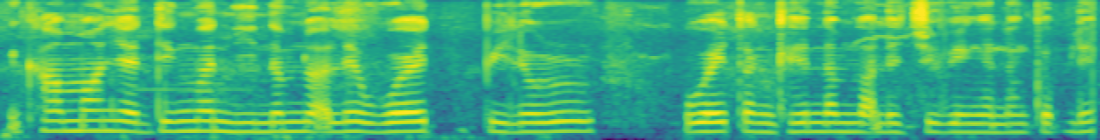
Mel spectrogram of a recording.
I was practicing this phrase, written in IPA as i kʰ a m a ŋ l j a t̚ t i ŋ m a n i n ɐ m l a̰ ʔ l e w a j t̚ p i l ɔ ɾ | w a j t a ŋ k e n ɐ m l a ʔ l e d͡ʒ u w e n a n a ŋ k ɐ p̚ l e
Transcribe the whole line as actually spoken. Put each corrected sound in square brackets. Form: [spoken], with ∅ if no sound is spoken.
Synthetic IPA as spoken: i kʰ a m a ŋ l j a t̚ [d] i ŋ m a n i n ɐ m l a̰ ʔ l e w a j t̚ p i l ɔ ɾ | w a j t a ŋ [kʰ] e n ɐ m l a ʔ l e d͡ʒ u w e [ŋ] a n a ŋ k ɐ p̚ l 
